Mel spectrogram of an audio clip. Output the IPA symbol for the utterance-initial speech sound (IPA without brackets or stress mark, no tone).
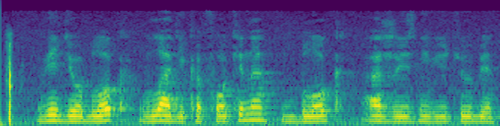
vʲ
